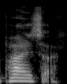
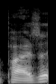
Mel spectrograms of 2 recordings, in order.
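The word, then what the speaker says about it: Piasa: Illinois side this tree this stream is the Paisa it's spelled p-i-a-s-a its name is Indian and signifies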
